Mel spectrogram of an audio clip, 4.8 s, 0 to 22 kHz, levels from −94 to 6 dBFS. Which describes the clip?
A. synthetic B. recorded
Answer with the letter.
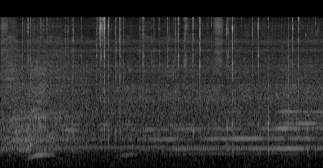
A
